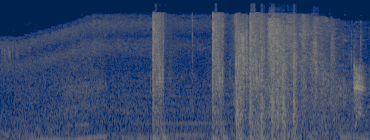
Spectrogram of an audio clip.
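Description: Gunfire in the video game Watch Dogs: a sharp shot followed by a rapid cluster of loud bursts over a low rumbling background, with no one talking.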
